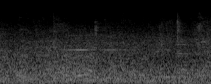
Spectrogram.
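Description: Busy airport terminal hall ambience: a steady murmur with faint distant voices.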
